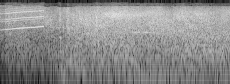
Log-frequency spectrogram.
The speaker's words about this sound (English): During the battle, one pirate loads and aims a bazooka. He fires it, and the laser gun is destroyed.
